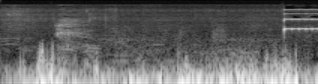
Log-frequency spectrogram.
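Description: Wind buffeting the microphone: a loud, gusting low rumble. Just before the end a single steady, high electronic beep starts.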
